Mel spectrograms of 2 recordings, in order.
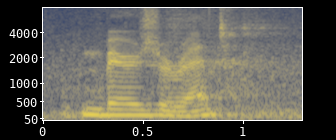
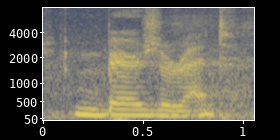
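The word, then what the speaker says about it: bergerette: Beerret. What's the definition? A 16th century pastoral song or dance. Alternate pronunciations? Just beer. Beerret.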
